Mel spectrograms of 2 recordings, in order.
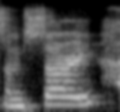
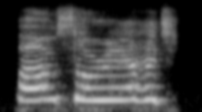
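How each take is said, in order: First: Said in the usual way. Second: Pitched-up sorry, caught mid-labor; high, breathless apology. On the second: Retold or imitated. To the midwife, mid-labor, apologizing in a high breathless voice. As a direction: apologize high and breathless, right after a gasp. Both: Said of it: "And I said".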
